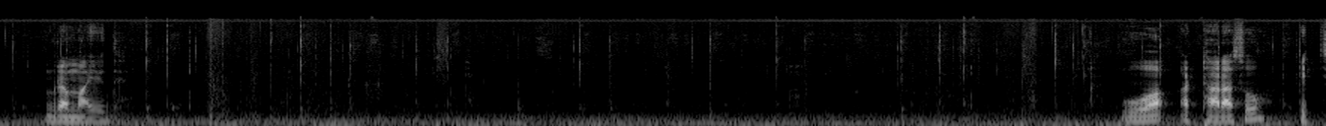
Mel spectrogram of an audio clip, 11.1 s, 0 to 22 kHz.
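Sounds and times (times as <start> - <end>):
steady low hum: 0.0 - 11.0
stylus scratching on screen: 0.0 - 11.0.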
